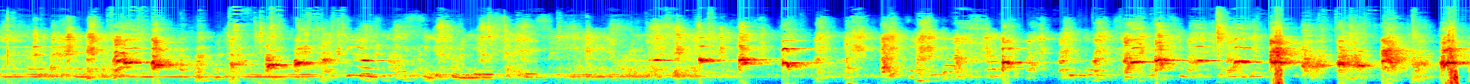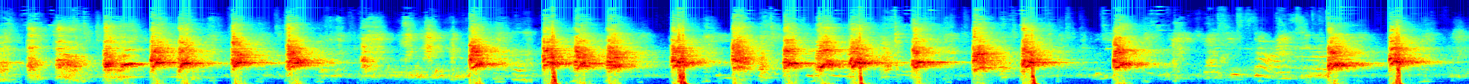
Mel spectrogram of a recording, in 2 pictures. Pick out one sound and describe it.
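A small dog barks excitedly and repeatedly, close by.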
